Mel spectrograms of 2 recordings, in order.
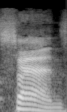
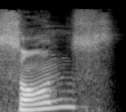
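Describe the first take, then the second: First: It is said with an English-style vowel. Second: It is said with a French-style vowel. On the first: The speaker calls it wrong. "It's not Sans" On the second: The speaker calls it right. "It's Sons. ... that's the French version"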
